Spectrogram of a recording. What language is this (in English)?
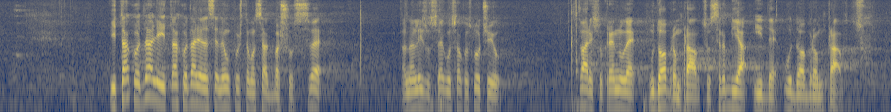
Serbian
